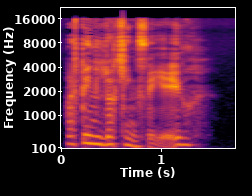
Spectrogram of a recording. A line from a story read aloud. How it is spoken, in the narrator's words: Waverly sighed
